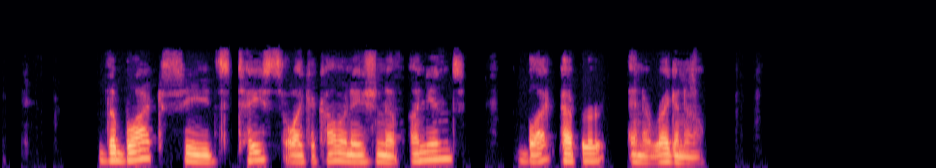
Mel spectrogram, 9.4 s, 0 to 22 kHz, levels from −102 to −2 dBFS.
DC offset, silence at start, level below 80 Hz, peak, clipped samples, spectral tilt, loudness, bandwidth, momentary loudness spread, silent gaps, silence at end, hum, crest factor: under 0.1%; 1 s; -64 dBFS; -6 dBFS; under 0.1%; -6.5 dB/octave; -26 LUFS; 7.4 kHz; 10 LU; 4.71-4.86 s, 5.04-5.14 s, 6.13-6.28 s; 2.35 s; none; 20 dB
